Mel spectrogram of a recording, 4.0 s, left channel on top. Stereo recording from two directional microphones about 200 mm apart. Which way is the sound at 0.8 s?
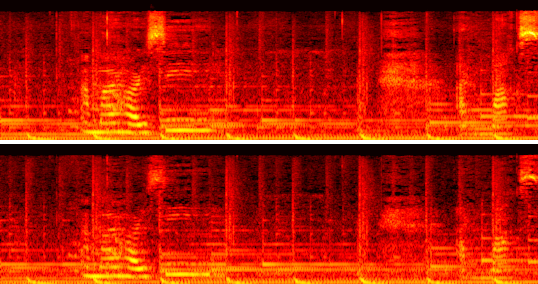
15° left (ahead or behind).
